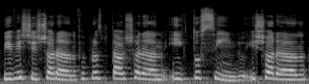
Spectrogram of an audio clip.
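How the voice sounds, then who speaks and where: Woman, thirties, rather high voice, obstetrician guest, casual interview, emotional animated storytelling, many fillers. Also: quick pace, slight background noise.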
